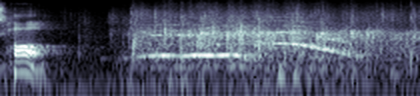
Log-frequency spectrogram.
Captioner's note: audience applauding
